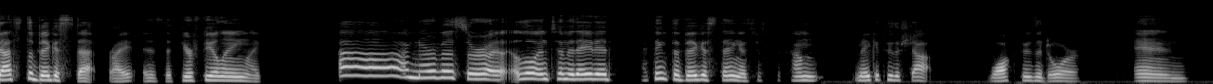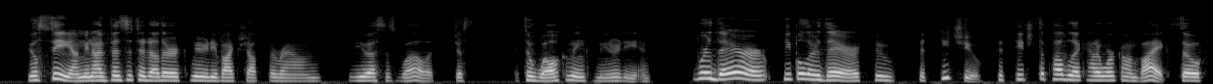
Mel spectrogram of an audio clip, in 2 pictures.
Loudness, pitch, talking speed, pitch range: -20 LUFS, 185 Hz, 190 wpm, 160-220 Hz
